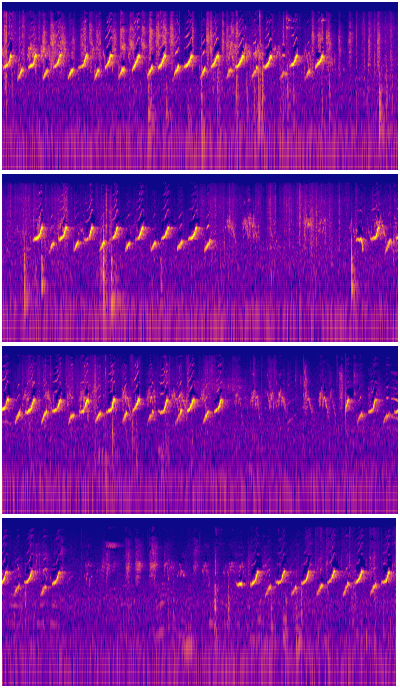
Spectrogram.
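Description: A small songbird singing a quick, repeated two-note chirping phrase, a higher note then a lower one, in runs of several seconds with short pauses between them.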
